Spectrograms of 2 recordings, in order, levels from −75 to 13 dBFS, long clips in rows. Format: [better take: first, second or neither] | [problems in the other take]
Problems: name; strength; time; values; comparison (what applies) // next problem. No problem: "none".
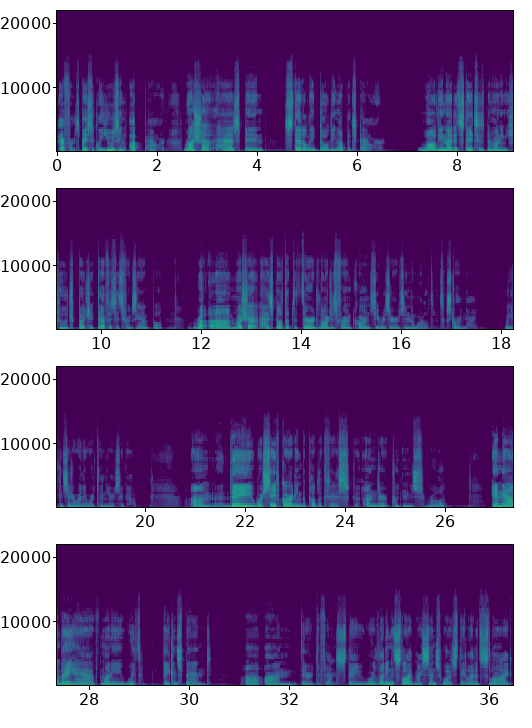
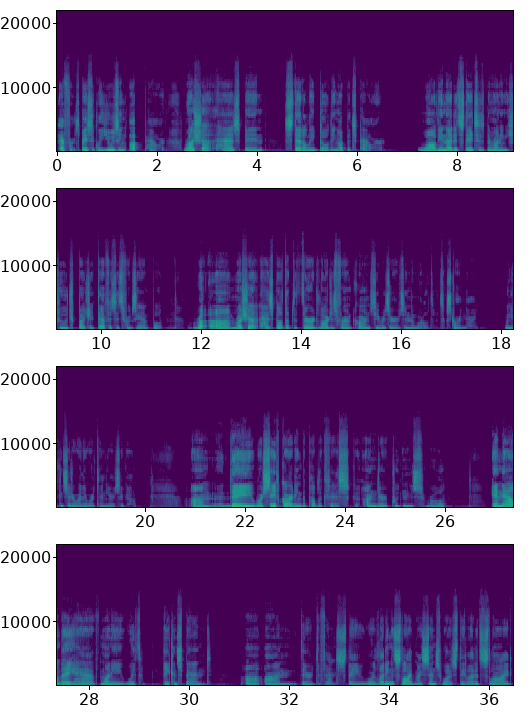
neither | none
